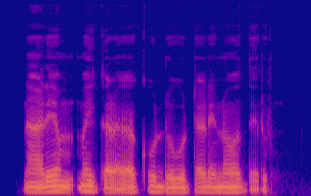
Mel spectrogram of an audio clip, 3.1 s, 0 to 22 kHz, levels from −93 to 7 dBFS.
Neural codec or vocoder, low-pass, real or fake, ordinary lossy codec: none; 19.8 kHz; real; none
